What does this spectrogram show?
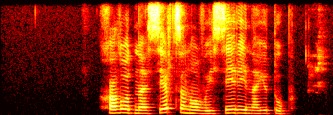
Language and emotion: Russian, neutral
